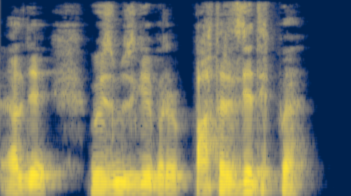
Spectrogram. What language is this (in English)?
Kazakh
